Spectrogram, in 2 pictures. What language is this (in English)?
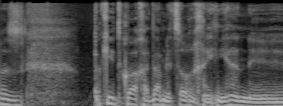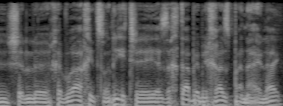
Hebrew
